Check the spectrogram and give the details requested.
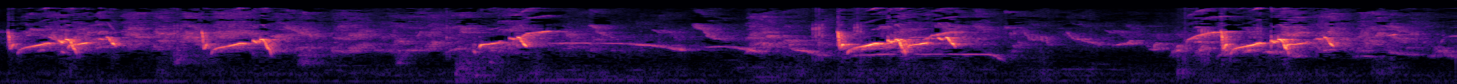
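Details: Rapid, high upslurred chirps from a fighting prinia serve as a provoking lure, coming in irregular clusters with a few longer falling whistles between them.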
